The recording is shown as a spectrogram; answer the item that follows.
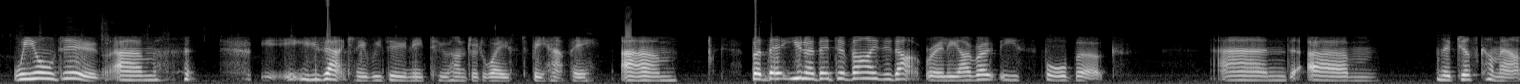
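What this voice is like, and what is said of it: Speaks with a noticeable accent. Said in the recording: “You have a beautiful little accent.”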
